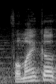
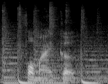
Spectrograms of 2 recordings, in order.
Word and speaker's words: Formica: For those that are not sure, it's actually not pronounced as Formica, nor is it called Omika, but in fact, it's pronounced as Formica.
